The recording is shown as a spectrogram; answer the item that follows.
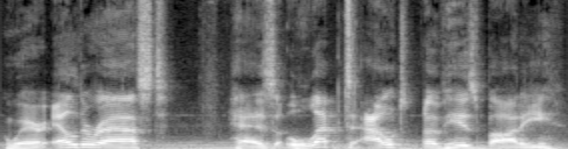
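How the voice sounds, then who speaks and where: A man's voice: medium pitch, expressive, slow pace, soft background music. A man giving casual gameplay commentary as a host, thinking aloud. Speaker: let's play host.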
